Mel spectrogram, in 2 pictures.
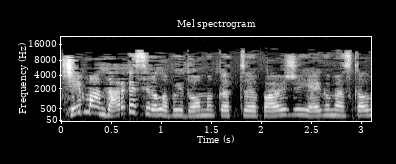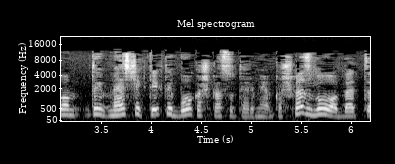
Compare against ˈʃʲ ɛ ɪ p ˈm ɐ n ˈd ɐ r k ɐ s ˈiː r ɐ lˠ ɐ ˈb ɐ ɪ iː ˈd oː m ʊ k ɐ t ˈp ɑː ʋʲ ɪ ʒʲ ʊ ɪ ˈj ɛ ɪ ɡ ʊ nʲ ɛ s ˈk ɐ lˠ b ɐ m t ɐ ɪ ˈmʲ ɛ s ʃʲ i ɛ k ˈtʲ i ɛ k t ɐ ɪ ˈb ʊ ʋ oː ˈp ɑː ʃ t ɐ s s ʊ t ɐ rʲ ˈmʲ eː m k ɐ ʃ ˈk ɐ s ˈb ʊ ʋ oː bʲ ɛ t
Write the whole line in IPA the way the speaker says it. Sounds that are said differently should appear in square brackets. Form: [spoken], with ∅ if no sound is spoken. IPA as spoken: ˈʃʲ ɛ ɪ p ˈm ɐ n ˈd ɐ r k ɐ s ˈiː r ɐ lˠ ɐ ˈb ɐ ɪ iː ˈd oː m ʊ k ɐ t ˈp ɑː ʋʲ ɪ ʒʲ ʊ ɪ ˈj ɛ ɪ ɡ ʊ [mʲ] ɛ s ˈk ɐ lˠ b ɐ m t ɐ ɪ ˈmʲ ɛ s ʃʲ i ɛ k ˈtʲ i ɛ k t ɐ ɪ ˈb ʊ ʋ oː [ˈk] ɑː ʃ [k] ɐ s s ʊ t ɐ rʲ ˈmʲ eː m k ɐ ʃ ˈk ɐ s ˈb ʊ ʋ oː bʲ ɛ t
